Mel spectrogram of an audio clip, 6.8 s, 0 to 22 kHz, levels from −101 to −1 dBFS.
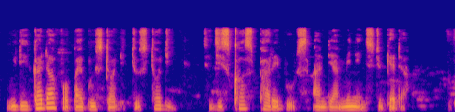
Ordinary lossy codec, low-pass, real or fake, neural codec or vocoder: none; none; real; none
